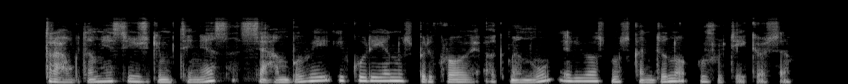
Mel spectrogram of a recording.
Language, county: Lithuanian, Kaunas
